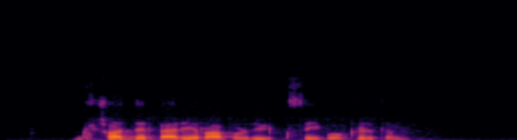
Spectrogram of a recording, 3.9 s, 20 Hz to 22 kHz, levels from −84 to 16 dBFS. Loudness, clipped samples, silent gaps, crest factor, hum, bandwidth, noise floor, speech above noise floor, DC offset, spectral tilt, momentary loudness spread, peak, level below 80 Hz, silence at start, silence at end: -21 LUFS; under 0.1%; none; 20 dB; none; 7.2 kHz; -76 dBFS; 55 dB; under 0.1%; -7 dB/octave; 15 LU; -2 dBFS; -66 dBFS; 0.6 s; 0.85 s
